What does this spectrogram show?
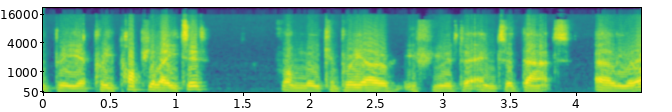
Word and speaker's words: Cabrillo: Cabrillo format which is pronounced Cabrillo because it's uh from the Iberian Explorer it looks like this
